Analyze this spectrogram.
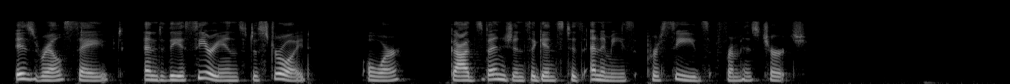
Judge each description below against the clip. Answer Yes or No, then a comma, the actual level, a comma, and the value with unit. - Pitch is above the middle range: Yes, high, 195 Hz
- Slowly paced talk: Yes, slow, 95 wpm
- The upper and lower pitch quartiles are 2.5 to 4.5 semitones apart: Yes, average, 2.9 semitones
